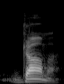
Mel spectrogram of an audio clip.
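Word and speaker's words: Gamma: letter you remember is GMA GMA I say it GMA notice it's going to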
